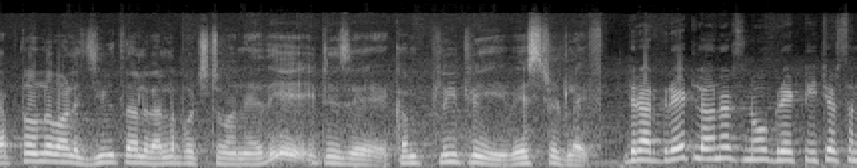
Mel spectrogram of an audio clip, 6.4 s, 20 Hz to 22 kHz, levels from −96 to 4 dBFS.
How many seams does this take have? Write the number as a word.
one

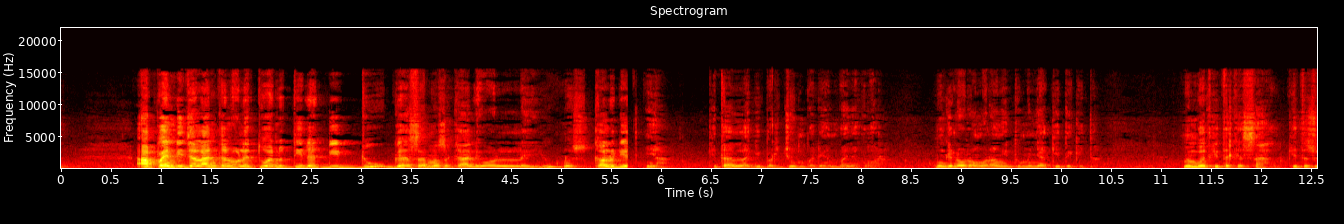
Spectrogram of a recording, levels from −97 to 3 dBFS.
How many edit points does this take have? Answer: one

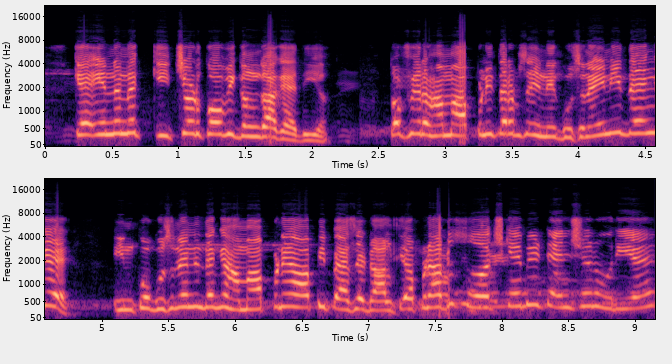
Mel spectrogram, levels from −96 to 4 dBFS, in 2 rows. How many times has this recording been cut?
two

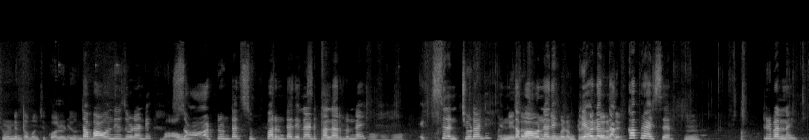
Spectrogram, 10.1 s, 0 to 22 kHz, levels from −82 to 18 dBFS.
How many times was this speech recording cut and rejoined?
one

